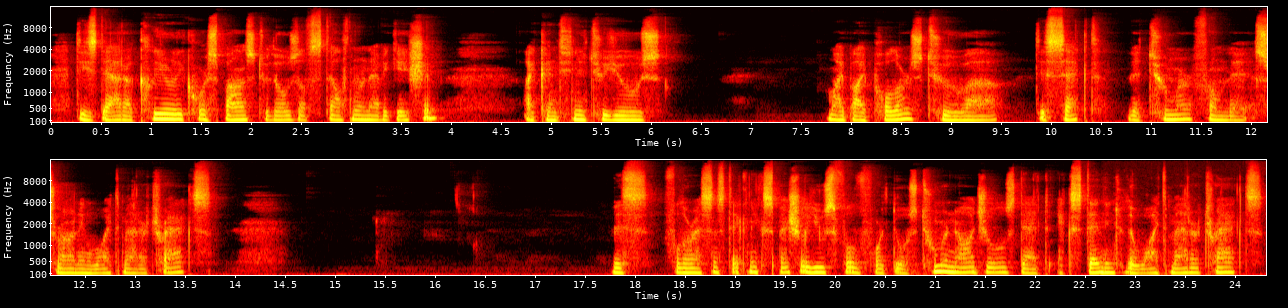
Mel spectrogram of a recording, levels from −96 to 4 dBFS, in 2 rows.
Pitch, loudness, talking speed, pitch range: 130 Hz, -22 LUFS, 110 wpm, 100-150 Hz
